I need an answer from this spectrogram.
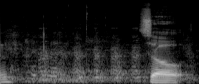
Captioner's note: laughter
